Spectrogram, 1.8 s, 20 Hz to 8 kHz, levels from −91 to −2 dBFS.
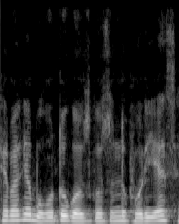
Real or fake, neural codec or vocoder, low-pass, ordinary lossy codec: fake; codec, 16 kHz, 8 kbps, FreqCodec, larger model; none; none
